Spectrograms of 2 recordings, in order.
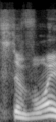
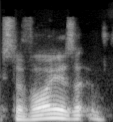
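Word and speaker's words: Savoie: Savoy, I think, is actually technically the right way to say it.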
